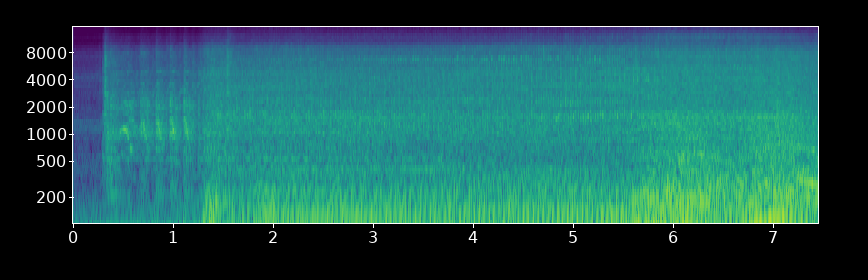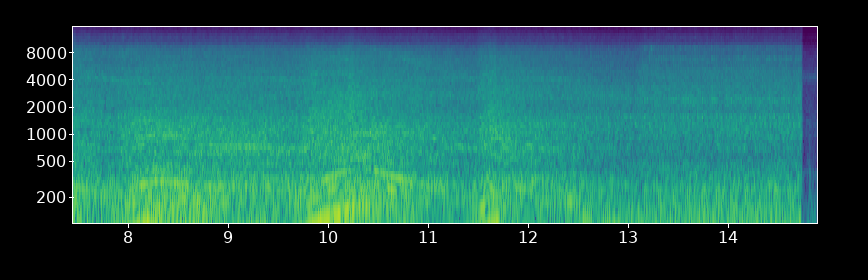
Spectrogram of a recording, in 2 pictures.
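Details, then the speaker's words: Nissan Patrol TD42 diesel that overheats on gradients and above 70 mph, running the stock fan on a flimsy fan clutch before an aftermarket fan swap. Cranks, catches and settles to a clattery idle with a few revs. Modest fan whoosh, possibly weak airflow. "So what we're gonna do now is I'm gonna start the truck up with the stock fan in it so you can hear it. The new fan should be way louder. It should be drawing way more air through that radiator system."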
